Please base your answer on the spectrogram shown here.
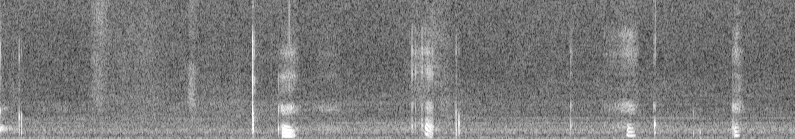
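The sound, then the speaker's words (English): A month-old baby girl hiccuping: a few faint, short, voiced hiccups separated by quiet pauses. “Zachy Hennessy, and this is the sound of my baby daughter hiccuping.”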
